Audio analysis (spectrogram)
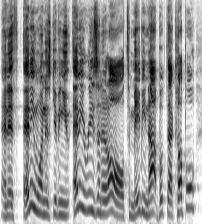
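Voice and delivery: ordinary delivery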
